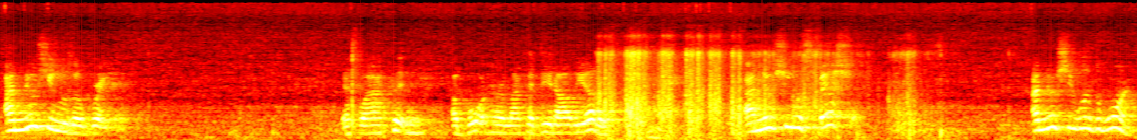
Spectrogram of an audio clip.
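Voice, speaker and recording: A woman's voice: mid-range voice, lively intonation, measured pace, long pauses, slight background noise, lightly acted. An actress in a stage play, playing an emotional, devout middle-aged mother who wants to get right. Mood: moved, proud. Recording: echoey hall, distant mic, loud music.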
